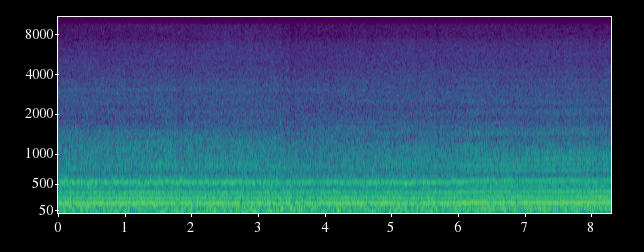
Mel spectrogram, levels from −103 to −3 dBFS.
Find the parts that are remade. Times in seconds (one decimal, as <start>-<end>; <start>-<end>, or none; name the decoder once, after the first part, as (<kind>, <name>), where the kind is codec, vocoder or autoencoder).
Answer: 0.0-8.3 (vocoder, BigVGAN v2)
